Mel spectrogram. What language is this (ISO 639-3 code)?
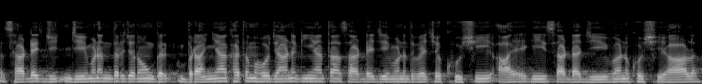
pan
